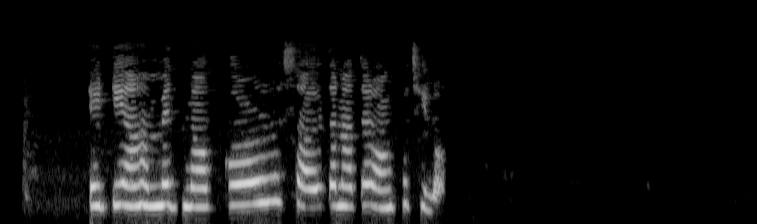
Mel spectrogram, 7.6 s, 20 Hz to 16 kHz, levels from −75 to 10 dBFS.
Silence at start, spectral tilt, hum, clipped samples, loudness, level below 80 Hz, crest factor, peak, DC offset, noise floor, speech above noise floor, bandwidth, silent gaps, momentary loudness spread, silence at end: 0.9 s; -4.5 dB/octave; none; under 0.1%; -13 LUFS; -64 dBFS; 14 dB; -2 dBFS; under 0.1%; -80 dBFS; 68 dB; 7.4 kHz; none; 11 LU; 3.15 s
